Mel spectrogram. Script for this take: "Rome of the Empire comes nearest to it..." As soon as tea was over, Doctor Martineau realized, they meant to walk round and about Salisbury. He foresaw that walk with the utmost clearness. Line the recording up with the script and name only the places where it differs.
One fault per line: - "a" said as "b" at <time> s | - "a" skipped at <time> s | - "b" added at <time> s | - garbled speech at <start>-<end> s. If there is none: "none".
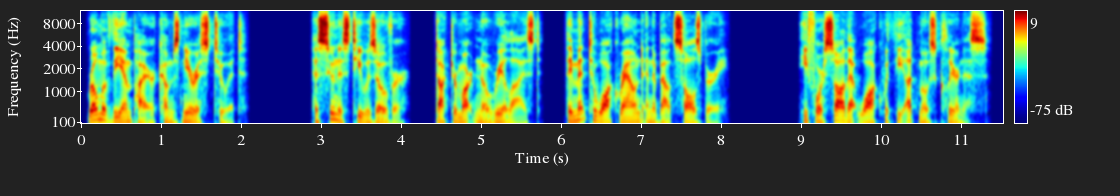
none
